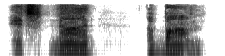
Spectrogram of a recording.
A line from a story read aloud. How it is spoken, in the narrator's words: I wheezed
